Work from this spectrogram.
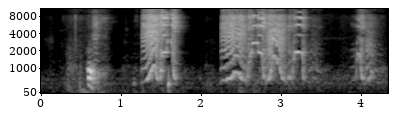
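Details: Liza, a female Alaskan Malamute in a good mood, performs a small vocal show indoors. Two drawn-out, bending woo-like howls follow a short opening yelp, then a fainter closing note.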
